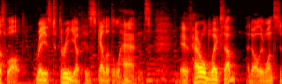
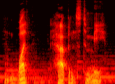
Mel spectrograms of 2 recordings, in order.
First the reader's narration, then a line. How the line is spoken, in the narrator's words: Percy said quietly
